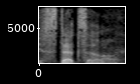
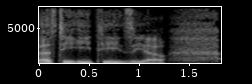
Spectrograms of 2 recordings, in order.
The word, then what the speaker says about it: Steczo: For everybody, the C is like a T, Steczo. So it's Czech. C is like a T, right? So phonetically, it's Stetzo.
